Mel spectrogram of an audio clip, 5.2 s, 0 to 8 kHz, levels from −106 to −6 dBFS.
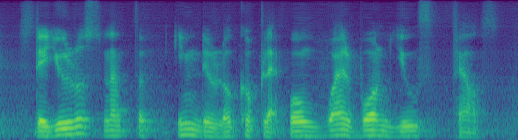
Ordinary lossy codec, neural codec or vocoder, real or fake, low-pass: none; codec, 16 kHz, about 1 kbps, DyCAST, with the encoder's durations; fake; none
